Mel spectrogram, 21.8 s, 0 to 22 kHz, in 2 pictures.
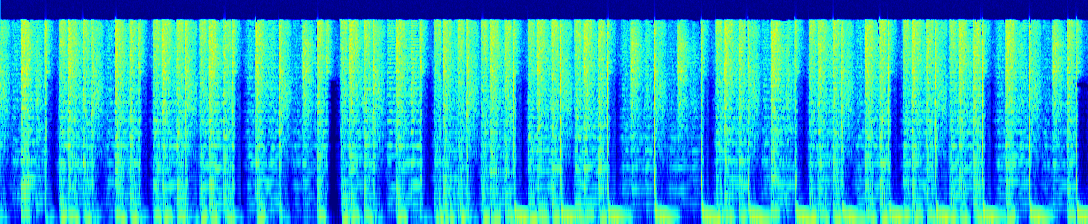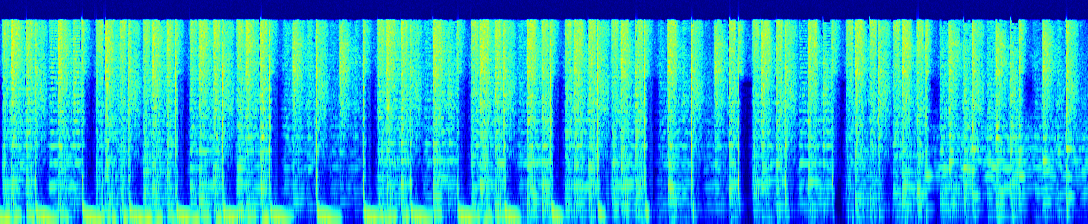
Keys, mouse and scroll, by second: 2.7 click, 3.8 Tab, 4.7 x, 5.4-7.3 scroll down 3, 7.3-8.0 scroll up 4, 8.0 shift+a, 10.4 click, 11.0-12.8 drag, 12.8 BackSpace, 14.7 Tab, 15.2 Tab, 15.6 click, 17.9 click, 18.3-19.0 middle drag, 19.0 click, 20.0 KP_0, 21.4 click.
